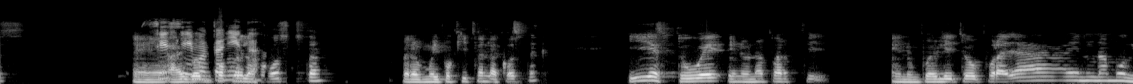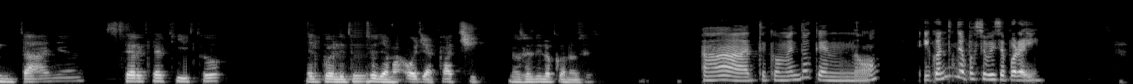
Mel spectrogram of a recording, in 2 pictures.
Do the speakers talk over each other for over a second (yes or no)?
yes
